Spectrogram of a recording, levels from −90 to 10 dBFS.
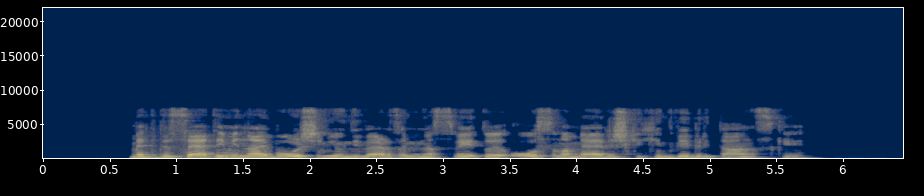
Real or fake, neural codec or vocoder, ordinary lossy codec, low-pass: real; none; none; 7.2 kHz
